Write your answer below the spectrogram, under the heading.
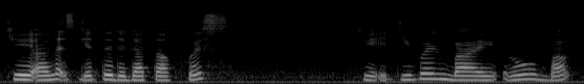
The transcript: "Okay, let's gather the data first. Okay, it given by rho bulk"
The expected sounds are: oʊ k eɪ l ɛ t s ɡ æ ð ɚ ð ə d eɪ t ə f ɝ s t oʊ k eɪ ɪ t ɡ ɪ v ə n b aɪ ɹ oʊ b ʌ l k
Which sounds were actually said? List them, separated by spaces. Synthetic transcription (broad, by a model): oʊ k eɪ l ɛ t s ɡ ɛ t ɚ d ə d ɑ t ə f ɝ s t oʊ k eɪ ɪ t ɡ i v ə n b aɪ ɹ oʊ b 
